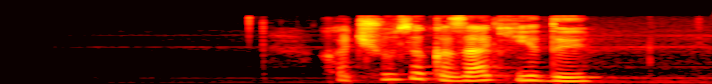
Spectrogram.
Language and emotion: Russian, neutral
